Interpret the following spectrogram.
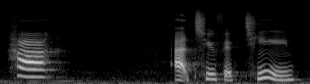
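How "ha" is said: loud high acted "ha"; one bright burst of mock baby laughter; baby's single laugh. A narrator's reading. Baby laughing at her own private joke, loudly. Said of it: "Baby laughed at a jo".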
